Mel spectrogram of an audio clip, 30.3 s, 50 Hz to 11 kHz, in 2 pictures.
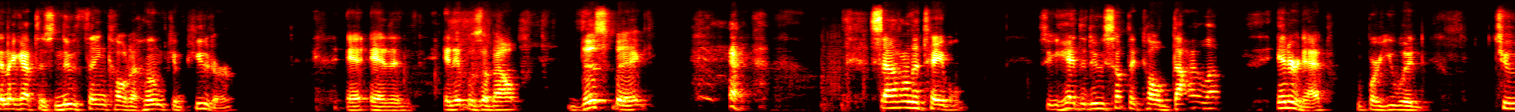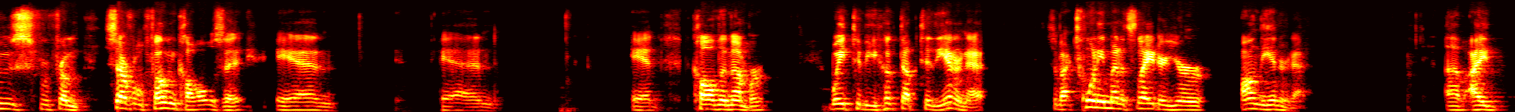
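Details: Adult man who stutters, active in the stuttering support community for over 25 years; stuttering.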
